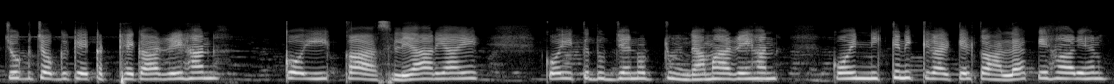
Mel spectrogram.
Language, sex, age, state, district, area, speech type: Punjabi, female, 30-45, Punjab, Jalandhar, urban, spontaneous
